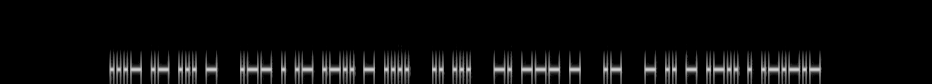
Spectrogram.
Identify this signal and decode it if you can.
Morse code, heard as a keyed tone, about 34 wpm, 700 Hz. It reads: VAST WEALTH IS NOT A TITLE.
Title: Sentences from Top 1300 Words 35wpm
